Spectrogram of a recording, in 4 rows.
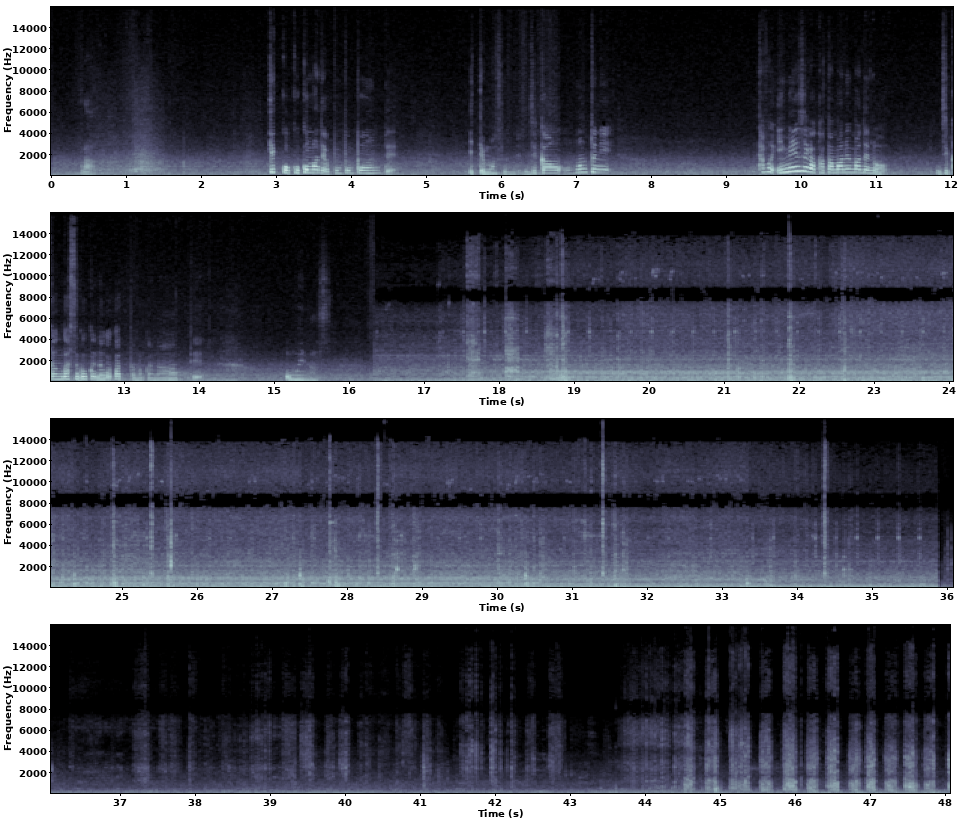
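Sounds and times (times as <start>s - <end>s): printer whirring: 16.3s - 35.9s
scissors cutting paper: 36.9s - 43.0s, 43.6s - 48.0s.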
